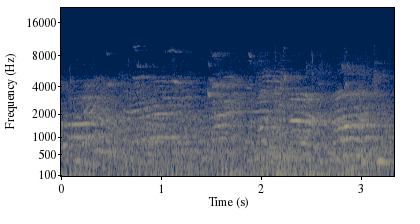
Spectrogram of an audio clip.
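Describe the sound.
A basketball is dribbled during a game, with many soft, rhythmic thumps running evenly under crowd murmur and voices.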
